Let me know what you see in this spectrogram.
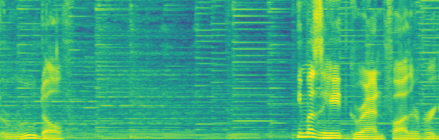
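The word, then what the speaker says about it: Rudolf: on it's just anyway this guy's name is pronounced Rudolph he must hate grandfather for giving him that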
